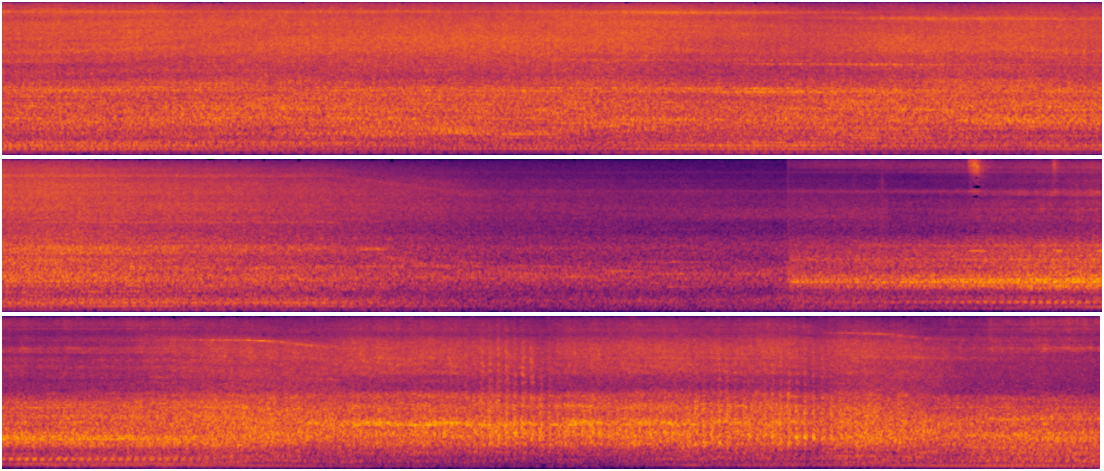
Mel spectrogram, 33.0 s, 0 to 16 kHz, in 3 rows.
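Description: Class 165 Turbo diesel multiple unit running past and pulling away, its diesel engine drone fading as it goes. After an abrupt change, a Class 43 High Speed Train runs through at speed, engine and wheel-on-rail noise building and staying loud.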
